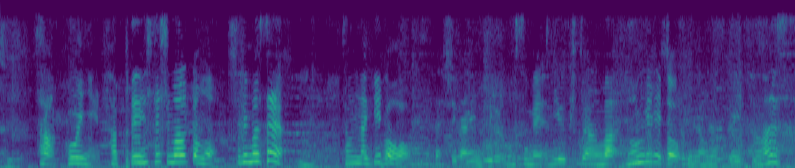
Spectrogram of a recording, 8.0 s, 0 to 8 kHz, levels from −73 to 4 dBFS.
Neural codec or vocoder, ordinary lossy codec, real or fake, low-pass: codec, 16 kHz in and 24 kHz out, 1.1 kbps, FireRedTTS-2 codec; none; fake; 7.2 kHz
